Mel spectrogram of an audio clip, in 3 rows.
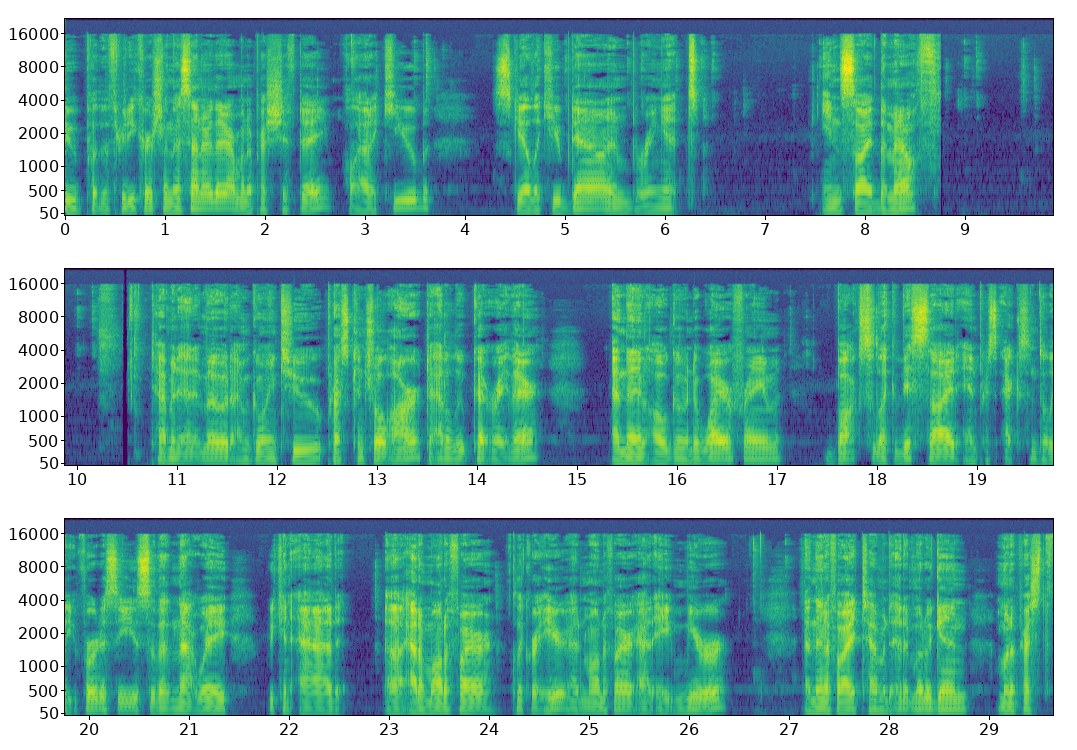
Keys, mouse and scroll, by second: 0.0 click, 0.2 shift+c, 2.7 shift+a, 2.9 middle click, 3.5 s, 4.3 middle click, 4.6 g, 5.3 g, 6.1 middle click, 6.4 s, 7.2 g, 8.6 KP_Decimal, 8.7 g, 9.6 s, 10.3 middle click, 10.4 Tab, 10.6-13.3 middle drag, 13.3 ctrl+r, 15.8 z, 16.5 a, 18.0 b, 19.4 x, 19.9 Tab, 20.3 z, 26.4 click, 26.7 middle click, 27.1 Tab, 27.7-29.5 middle drag, 29.5 3.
